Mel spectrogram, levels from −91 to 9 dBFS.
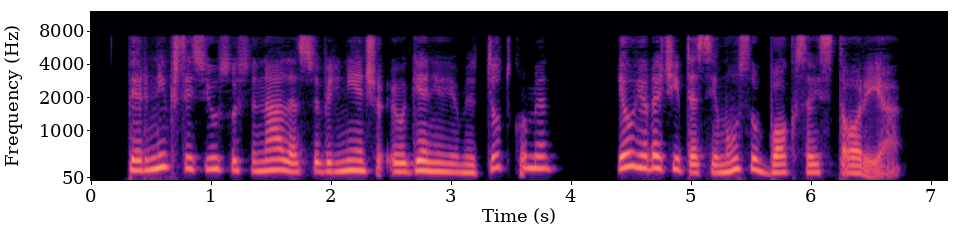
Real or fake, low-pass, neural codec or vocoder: fake; 7.2 kHz; codec, 16 kHz, 0.5 kbps, X-Codec, WavLM features, trained on Multilingual LibriSpeech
